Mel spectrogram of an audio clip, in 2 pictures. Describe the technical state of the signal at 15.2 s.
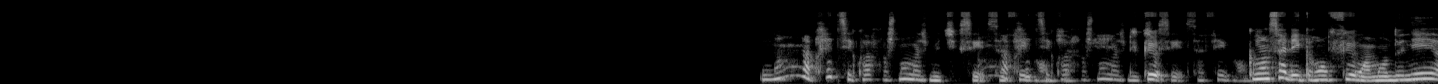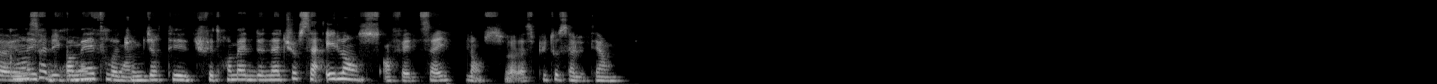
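At 15.2 s you're inside a doubled audio track, running 9.78 to 15.72 s: a dry copy of the speech trails by around two seconds, about 5 dB down, likely from a second, slower capture path.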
